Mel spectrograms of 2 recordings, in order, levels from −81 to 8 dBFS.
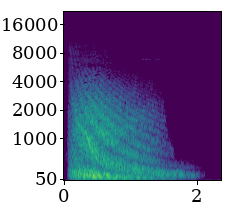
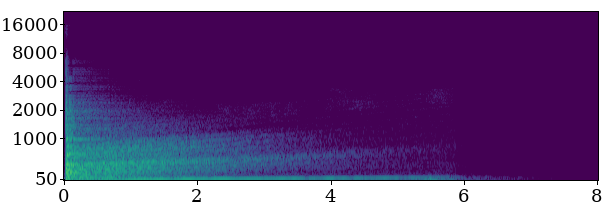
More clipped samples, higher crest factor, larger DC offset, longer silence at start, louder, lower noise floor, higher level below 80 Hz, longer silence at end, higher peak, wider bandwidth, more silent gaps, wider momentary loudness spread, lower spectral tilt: neither; second, 18 dB vs 26 dB; neither; about the same, 0.05 s vs 0 s; first, -20 LUFS vs -30 LUFS; second, -52 dBFS vs -87 dBFS; about the same, -40 dBFS vs -38 dBFS; second, 0.4 s vs 2.25 s; about the same, -4 dBFS vs -6 dBFS; about the same, 8.4 kHz vs 7.8 kHz; neither; second, 20 LU vs 25 LU; about the same, -8.5 dB/octave vs -8.5 dB/octave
